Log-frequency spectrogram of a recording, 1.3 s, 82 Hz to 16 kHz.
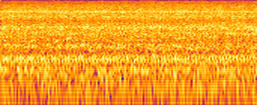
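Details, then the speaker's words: Window/wall 220V GE garage air conditioner, first startup of 2022 after winter, recorded outside under load: steady, even low hum and drone, no rattles or surges; compressor running normally, quieter than last year. "and that's what it sounds like under labor this year was very uneventful and extraordinarily predictable"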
